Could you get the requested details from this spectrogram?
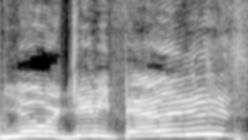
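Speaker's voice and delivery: very high celebrity-style voice. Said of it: "here's where I'm gonna do my best [name]".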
